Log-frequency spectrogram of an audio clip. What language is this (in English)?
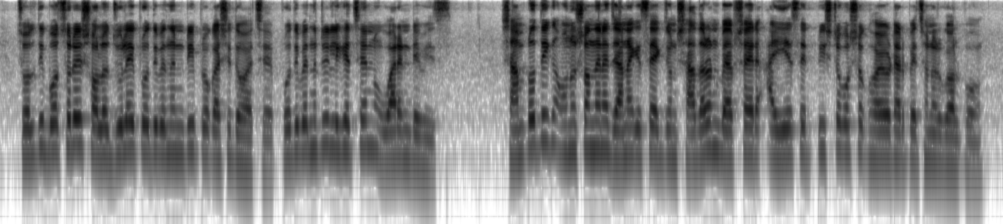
Bangla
